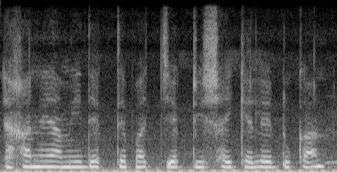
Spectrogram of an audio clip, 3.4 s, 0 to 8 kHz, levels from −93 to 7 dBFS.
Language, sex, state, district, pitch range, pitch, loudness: Bengali, female, Assam, Hailakandi, 245-260 Hz, 250 Hz, -13 LUFS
